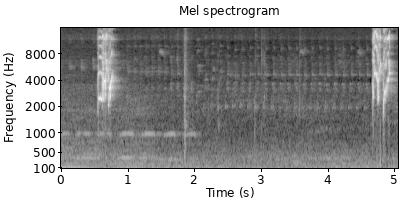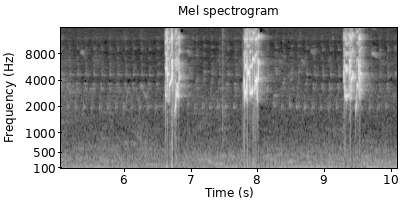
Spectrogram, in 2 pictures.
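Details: Lovebird call meant to prompt other lovebirds to sing along: five sharp, screechy chirp bursts at irregular gaps of one to four seconds, with a faint low hum underneath.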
